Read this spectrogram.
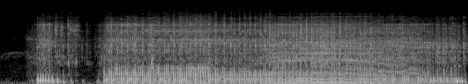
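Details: Trimmer with Maruyama two-stroke engine, somewhat temperamental to start; a couple of false catches, then fires on the throttle lock and holds a steady high buzz. Runs fine once started, normal running.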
